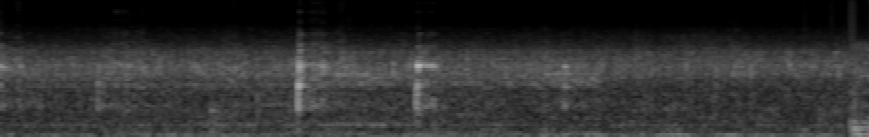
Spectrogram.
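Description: Cumin, crushed red chili and white korma spices fry in a pan with a soft steady sizzle, broken by a couple of sharper stirring scrapes and clinks.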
